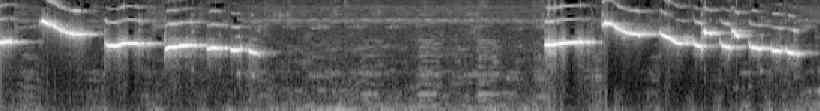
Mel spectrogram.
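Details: Oriental magpie-robin song of clear whistled notes that slide downward in pitch, a pause, then a second run of descending whistles, with a faint thin steady tone in the background.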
